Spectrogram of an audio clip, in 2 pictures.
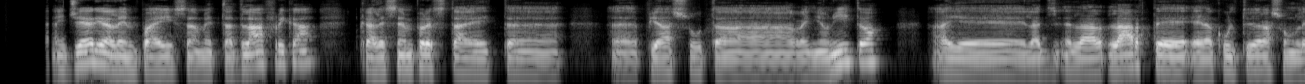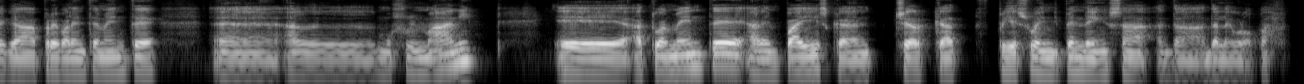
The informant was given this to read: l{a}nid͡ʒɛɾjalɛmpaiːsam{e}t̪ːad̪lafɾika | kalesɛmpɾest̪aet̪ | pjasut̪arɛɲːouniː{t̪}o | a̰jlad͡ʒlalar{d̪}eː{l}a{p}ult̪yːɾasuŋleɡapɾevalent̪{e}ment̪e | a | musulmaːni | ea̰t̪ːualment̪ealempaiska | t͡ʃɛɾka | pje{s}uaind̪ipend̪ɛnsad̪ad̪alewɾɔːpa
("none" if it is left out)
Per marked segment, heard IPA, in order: a, e, t̪, t̪, l, k, e, s

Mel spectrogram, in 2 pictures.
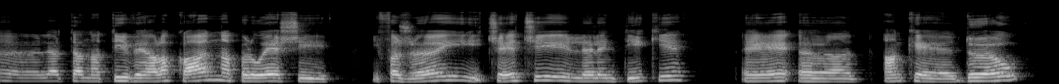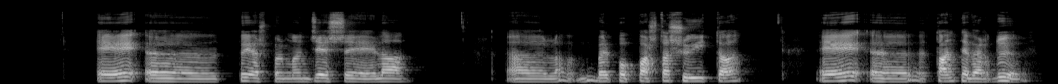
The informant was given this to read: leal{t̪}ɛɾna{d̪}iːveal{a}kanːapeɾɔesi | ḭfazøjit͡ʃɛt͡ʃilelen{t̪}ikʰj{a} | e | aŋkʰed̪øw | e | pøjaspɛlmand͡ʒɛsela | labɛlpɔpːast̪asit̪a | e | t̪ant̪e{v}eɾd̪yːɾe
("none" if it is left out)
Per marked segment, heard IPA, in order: t̪, t̪, a, t̪, e, v

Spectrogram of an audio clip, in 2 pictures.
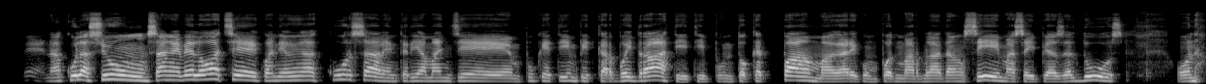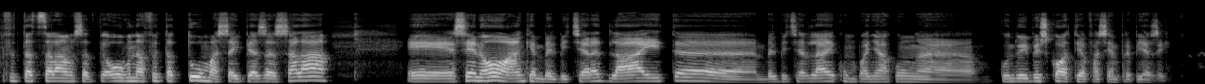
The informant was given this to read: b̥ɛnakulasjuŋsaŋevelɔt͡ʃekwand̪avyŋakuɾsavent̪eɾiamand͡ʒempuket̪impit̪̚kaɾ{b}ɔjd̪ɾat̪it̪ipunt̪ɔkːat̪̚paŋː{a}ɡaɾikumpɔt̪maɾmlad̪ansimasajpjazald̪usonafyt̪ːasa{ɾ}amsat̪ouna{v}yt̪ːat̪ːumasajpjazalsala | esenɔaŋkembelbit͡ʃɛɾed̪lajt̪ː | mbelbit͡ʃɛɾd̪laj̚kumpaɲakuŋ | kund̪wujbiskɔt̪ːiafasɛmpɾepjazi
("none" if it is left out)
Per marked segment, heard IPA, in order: b, a, l, f

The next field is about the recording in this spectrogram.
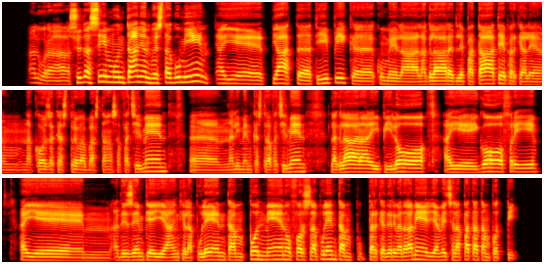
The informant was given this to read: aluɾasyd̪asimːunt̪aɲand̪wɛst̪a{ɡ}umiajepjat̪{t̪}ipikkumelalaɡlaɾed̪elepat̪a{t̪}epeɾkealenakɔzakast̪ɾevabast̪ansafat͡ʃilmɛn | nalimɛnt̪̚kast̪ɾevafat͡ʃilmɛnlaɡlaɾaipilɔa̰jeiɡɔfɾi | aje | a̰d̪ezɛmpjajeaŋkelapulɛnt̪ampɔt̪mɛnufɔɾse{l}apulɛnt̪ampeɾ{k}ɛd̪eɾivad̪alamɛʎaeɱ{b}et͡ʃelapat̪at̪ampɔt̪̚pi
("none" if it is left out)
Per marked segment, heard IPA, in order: ɡ, t̪, t̪, l, k, v

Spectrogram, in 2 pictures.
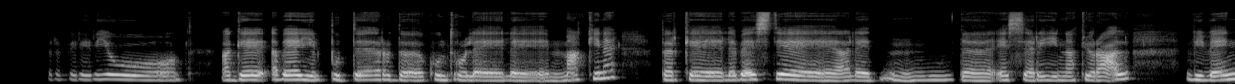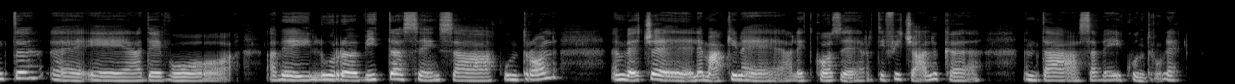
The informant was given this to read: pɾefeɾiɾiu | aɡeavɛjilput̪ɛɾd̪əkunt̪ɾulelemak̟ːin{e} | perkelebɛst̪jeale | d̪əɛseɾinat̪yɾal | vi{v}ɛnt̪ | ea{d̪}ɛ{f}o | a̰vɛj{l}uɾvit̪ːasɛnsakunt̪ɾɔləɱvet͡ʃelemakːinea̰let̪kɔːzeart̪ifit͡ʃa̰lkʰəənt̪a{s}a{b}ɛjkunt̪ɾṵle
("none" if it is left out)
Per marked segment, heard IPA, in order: e, v, d̪, v, l, s, v

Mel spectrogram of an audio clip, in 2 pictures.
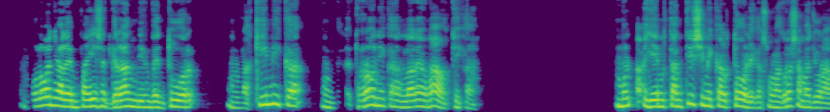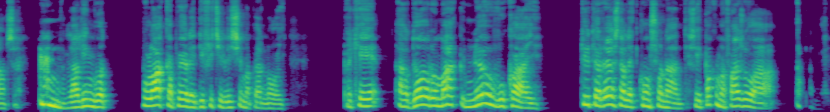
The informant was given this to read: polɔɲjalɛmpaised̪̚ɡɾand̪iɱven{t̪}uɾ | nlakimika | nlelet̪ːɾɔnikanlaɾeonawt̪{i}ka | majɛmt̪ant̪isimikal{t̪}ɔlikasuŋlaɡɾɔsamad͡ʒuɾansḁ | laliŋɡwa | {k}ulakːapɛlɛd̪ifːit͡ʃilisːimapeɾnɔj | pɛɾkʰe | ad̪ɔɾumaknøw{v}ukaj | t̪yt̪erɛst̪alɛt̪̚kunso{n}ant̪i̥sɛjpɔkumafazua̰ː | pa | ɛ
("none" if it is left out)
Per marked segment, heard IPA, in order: t̪, i, t̪, p, v, n

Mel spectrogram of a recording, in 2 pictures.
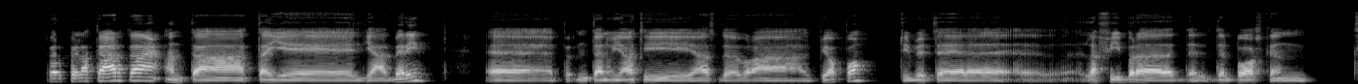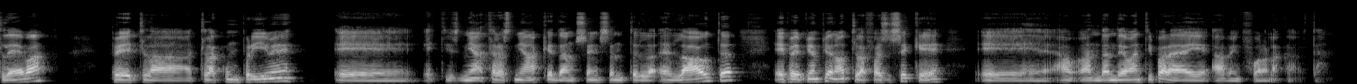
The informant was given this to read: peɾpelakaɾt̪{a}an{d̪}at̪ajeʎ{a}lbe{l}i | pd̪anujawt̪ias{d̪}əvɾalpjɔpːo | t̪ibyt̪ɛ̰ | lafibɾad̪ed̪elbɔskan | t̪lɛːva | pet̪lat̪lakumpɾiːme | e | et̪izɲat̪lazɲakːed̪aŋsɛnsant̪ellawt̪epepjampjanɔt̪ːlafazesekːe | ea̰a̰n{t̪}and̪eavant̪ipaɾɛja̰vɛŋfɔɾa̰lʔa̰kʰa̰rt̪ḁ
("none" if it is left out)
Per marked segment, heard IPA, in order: a, t̪, a, ɾ, d̪, d̪

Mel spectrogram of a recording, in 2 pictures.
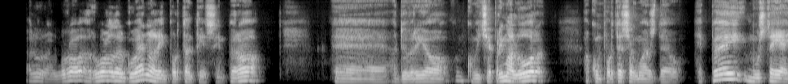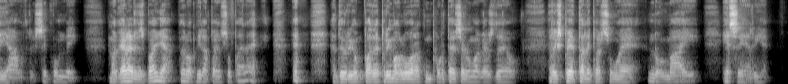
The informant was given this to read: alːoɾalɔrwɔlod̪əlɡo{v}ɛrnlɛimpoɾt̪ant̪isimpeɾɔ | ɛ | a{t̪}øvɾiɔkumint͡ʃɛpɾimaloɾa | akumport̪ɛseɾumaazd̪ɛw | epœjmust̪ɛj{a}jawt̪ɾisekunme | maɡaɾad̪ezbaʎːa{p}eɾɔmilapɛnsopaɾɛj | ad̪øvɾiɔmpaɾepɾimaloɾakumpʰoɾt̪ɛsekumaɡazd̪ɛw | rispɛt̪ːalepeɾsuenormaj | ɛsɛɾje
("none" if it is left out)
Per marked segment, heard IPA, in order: v, d̪, a, p

